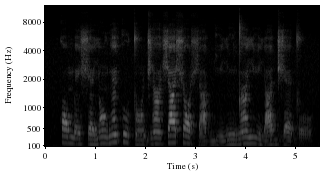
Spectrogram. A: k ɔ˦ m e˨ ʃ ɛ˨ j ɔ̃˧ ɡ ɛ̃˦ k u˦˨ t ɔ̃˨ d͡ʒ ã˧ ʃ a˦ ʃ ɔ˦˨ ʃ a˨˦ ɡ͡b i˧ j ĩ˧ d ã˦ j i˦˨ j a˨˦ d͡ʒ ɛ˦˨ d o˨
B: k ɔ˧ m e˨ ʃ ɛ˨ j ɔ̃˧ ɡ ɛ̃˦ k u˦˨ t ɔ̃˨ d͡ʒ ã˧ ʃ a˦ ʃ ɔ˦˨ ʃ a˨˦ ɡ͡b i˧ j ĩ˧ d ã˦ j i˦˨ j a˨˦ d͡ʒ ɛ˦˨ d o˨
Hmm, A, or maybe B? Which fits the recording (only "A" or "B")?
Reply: B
